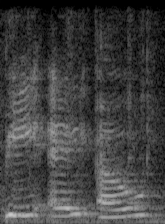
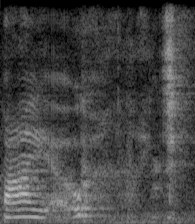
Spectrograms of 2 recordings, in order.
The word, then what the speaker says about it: Bao: the Nguyen na 328 you should really not pronounce words like Bao is not bio how you pronounce it it's not by oh babe oh babe anyways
